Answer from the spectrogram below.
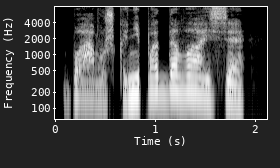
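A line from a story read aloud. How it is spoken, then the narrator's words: Whispering. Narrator (Russian): шептал Дуглас в библиотеке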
